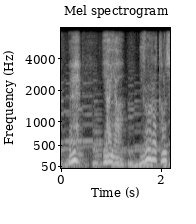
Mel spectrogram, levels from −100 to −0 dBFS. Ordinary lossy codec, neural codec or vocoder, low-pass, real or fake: none; none; 7.2 kHz; real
